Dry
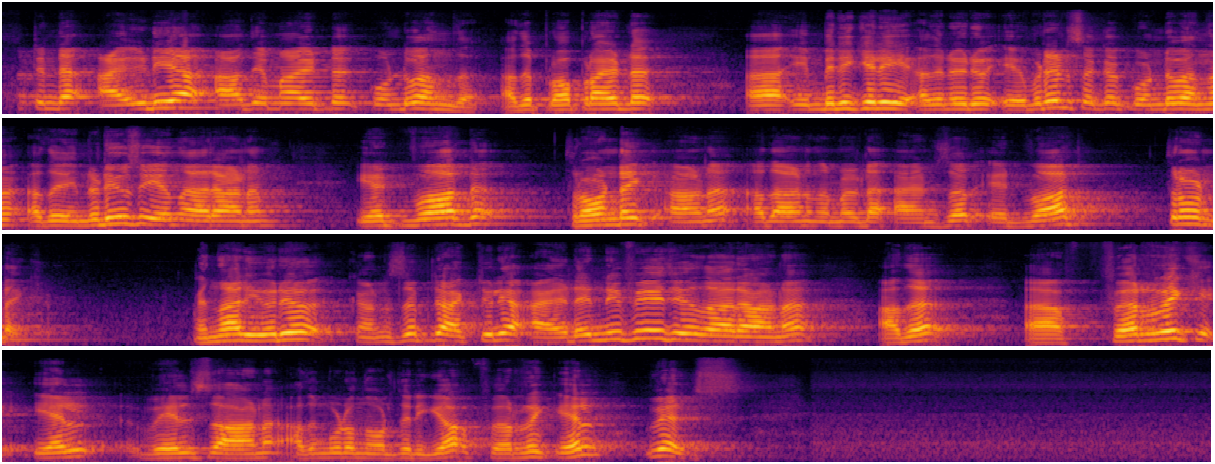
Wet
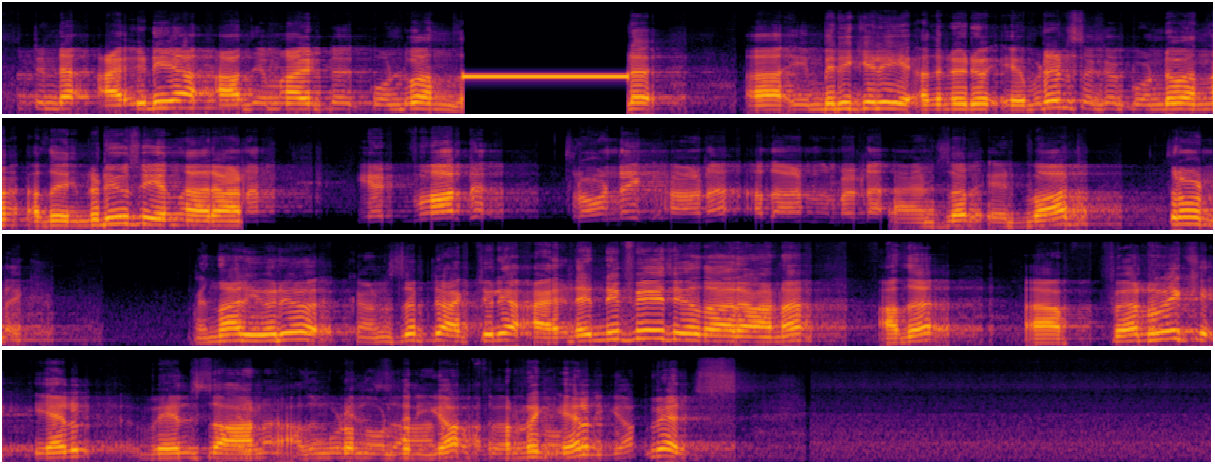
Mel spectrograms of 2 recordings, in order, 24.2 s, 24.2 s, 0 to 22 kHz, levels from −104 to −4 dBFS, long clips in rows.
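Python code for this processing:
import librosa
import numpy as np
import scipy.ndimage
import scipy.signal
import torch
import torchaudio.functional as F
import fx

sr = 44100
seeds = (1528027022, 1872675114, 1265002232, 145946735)

y = fx.highpass(x, sr, hz=1100.0, slope=24, at=(7.25, 10.49))
y = fx.high_shelf(y, sr, hz=5600.0, db=10.5, at=(14.41, 16.74))
y = fx.echo_single(y, sr, ms=894, db=-9.5, at=(19.33, 21.3), fade=0.02)
y = fx.edit(y, sr, fx.bleep(start_s=2.3, length_s=0.83, hz=1440.0, db=-15.5), tone=tone)
y = fx.level_steps(y, sr, step_db=13)
y = y * 10.0 ** (2.5 / 20.0)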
